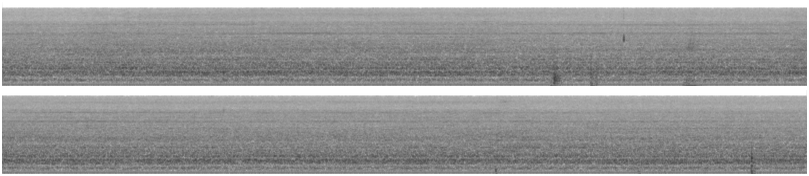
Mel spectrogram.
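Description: Steady blower-like rushing noise with a low hum underneath, unchanged throughout, and a few faint knocks about seven seconds in and again near the end.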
